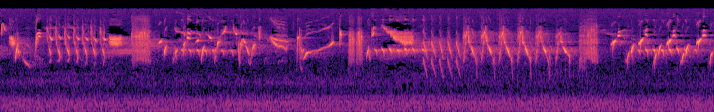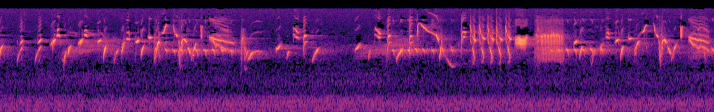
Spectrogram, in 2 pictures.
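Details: Lengthy, energetic European goldfinch song: dense, chattering, tinkling phrases with quick trills and buzzy notes, pouring out almost without pause across the whole stretch.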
